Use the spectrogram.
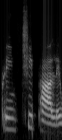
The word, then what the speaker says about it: principale: When you see the word principale, it's principale. When you've got a C that is followed by an I or an E, it's a ch sound, not a k or a s.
